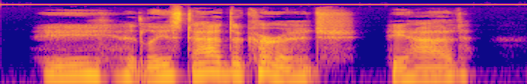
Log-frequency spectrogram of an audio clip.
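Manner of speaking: murmured very slowly, word by word. A man nearly knocked over by a street urchin shrugs warily, murmuring.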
